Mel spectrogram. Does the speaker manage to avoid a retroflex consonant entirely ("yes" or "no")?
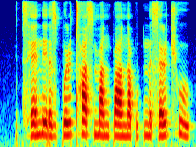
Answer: no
